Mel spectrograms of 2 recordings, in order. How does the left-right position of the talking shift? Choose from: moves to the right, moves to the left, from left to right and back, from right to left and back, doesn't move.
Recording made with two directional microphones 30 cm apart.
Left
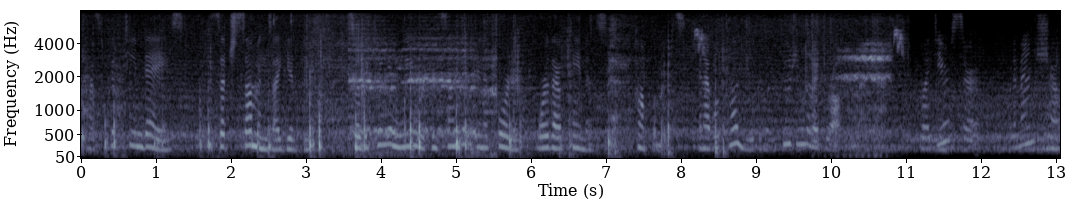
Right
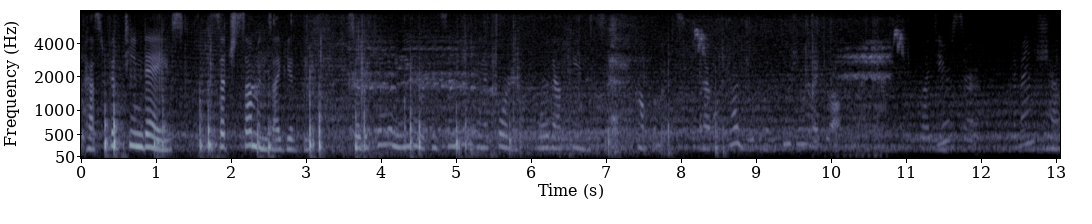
moves to the left.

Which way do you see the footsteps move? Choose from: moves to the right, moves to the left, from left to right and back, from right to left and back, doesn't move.
moves to the left.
